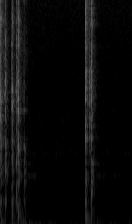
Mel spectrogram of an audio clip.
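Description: Two short bursts of computer keyboard typing during a text adventure game, a quick cluster of keystrokes followed by a pause and then another brief flurry, close and crisp with no talking.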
